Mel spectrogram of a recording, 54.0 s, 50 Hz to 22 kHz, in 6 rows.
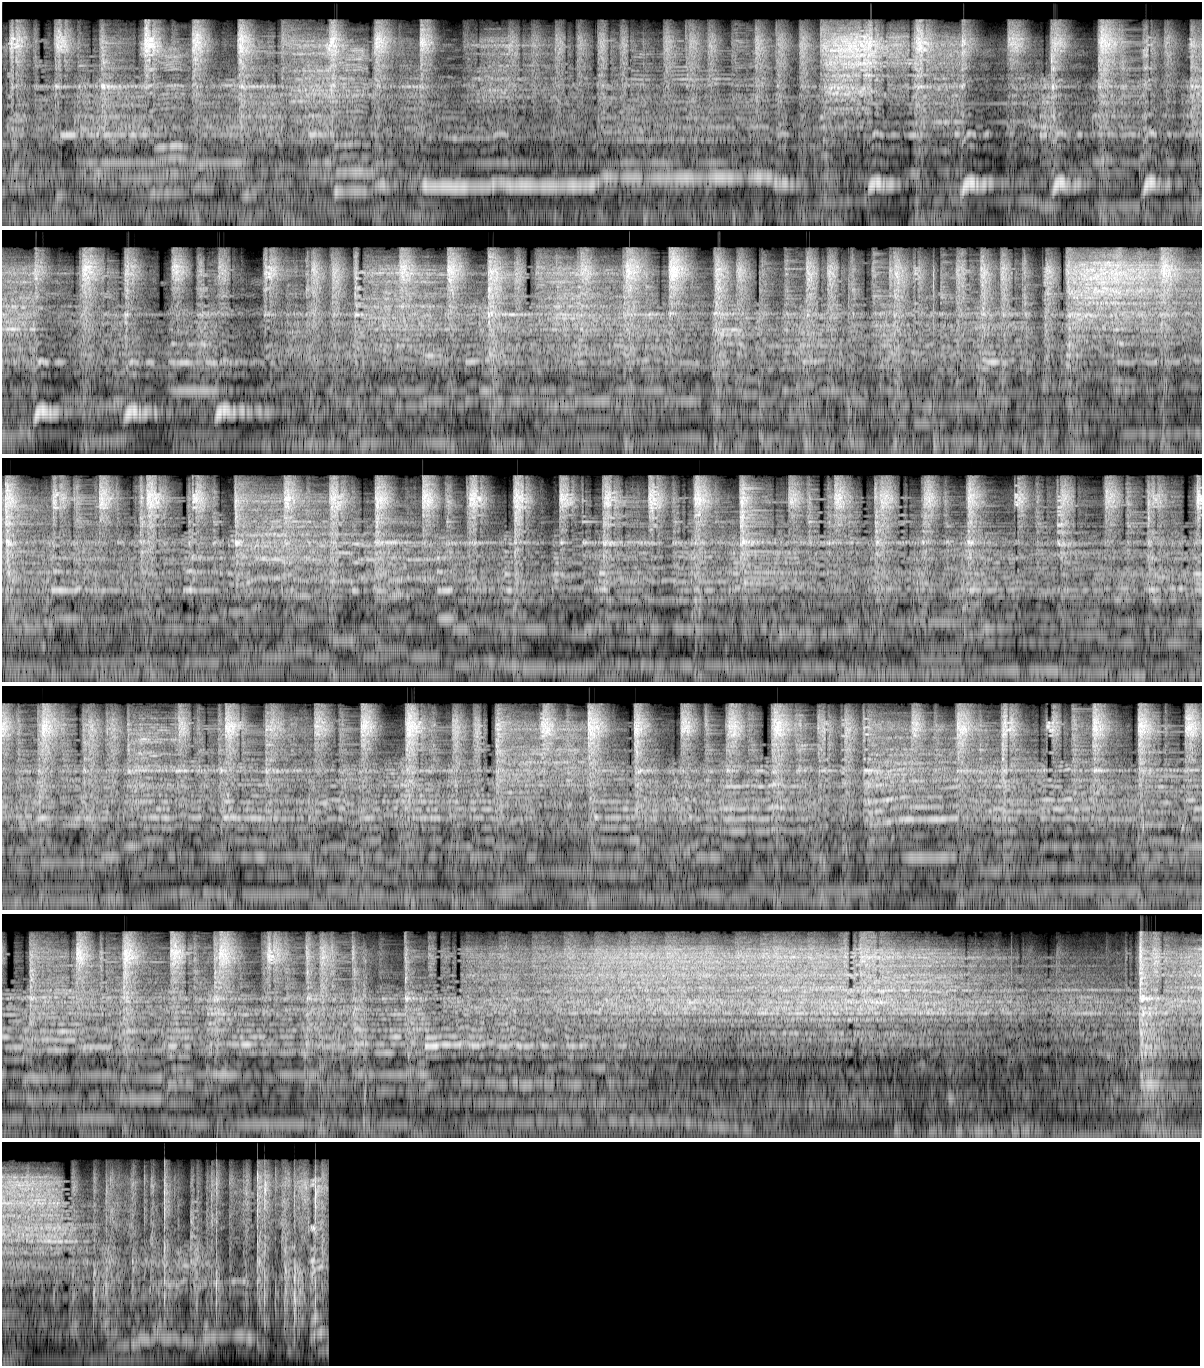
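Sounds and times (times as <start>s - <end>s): electric lead guitar: 0.0s - 46.5s
drum kit beating: 0.0s - 47.4s
live rock band playing: 0.0s - 47.5s.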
